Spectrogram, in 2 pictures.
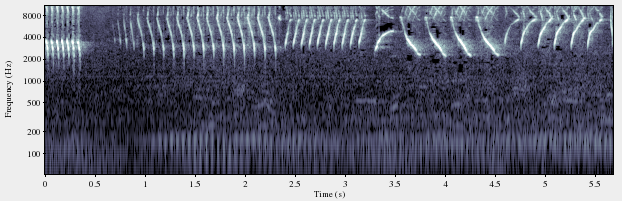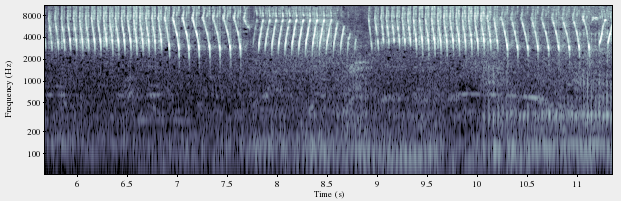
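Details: Canary song of long, rapid, rattling trills broken by a short burst of sweeping whistled notes, over a steady low background hum.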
